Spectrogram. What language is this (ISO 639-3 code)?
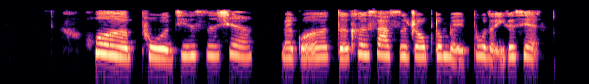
zho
